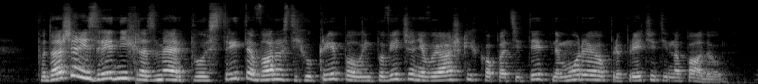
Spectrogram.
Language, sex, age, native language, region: Slovenian, female, 18-29, Serbian, Drava region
